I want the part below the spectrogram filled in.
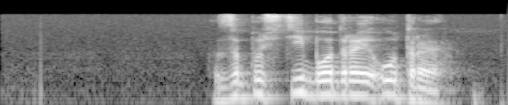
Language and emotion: Russian, neutral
